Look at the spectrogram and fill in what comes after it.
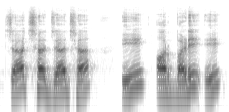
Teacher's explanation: च वर्ण जैसे च छ ज झ ई और बड़ी ई इन सभी का उच्चारण तालव्य से होता है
